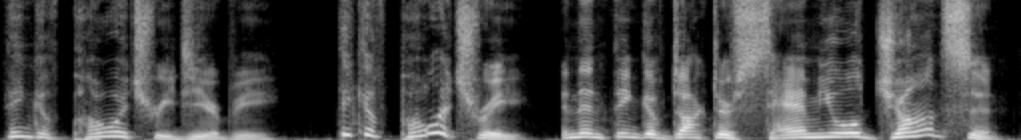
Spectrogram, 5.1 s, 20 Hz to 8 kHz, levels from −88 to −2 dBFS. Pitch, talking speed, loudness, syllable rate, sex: 180 Hz, 175 wpm, -17 LUFS, 4.1 syllables/s, male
